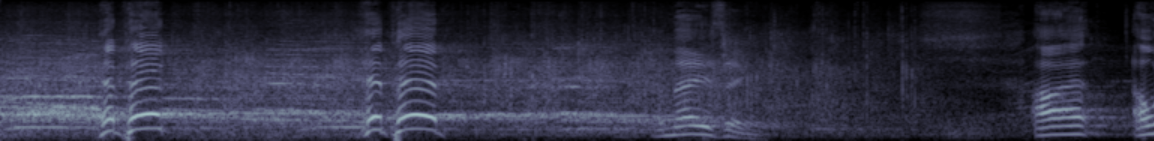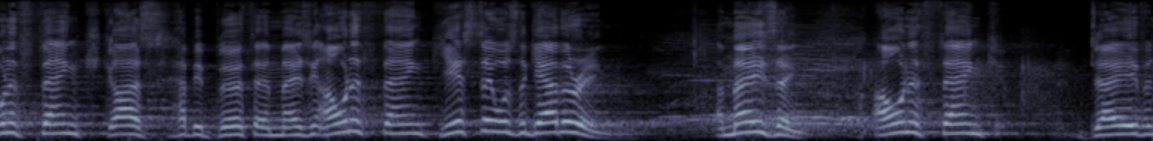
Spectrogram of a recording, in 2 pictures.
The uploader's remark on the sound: at Joshua Generation Church Milnerton congregation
